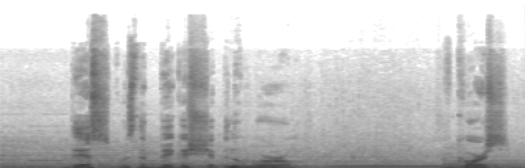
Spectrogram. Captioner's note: voiceover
